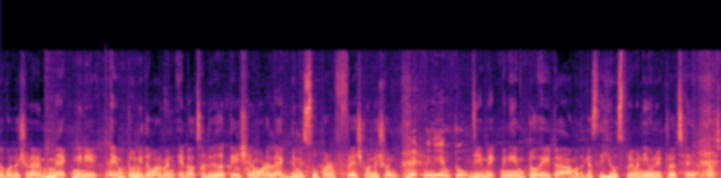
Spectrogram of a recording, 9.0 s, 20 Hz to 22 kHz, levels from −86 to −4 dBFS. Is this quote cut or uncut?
uncut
